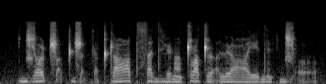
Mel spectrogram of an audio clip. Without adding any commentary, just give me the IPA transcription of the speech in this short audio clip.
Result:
d͡ʑ ɔ ʈ͡ʂ ḛ tˤ ɖ͡ʐ ɛ̰ k ɛ̰ tˤ ʈ ɪ ʕ y tˤ s ɛ dʱ ɛ ɽ ɛ̃ tˤ ɭ e tˤ ɭ ɛ̰ l ə˞ ʕ e d ɛ̃ k d͡ʑ ɔ̰

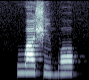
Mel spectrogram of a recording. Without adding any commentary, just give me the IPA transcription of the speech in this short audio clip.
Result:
w a˧ ʃ i˨ b ɔ˧

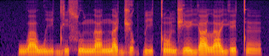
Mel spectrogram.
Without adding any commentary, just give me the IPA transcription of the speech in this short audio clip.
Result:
w a˧ w i˧ d i˧ s u˧ n a˧ n a˦ d͡ʒ ɔ˦ k͡p i˧ t ɔ̃˧ d͡ʒ e˦ j a˦˨ l a˧ j e˧ t ɛ̃˨

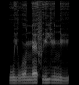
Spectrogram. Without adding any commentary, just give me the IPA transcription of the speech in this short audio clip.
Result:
w i˨ w o˧ n ɛ˧ f i˧ j i˦ n i˧

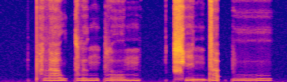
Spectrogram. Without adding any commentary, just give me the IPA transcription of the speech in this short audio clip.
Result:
pʰ l a˦˥ w k l ɯ˦˥ ŋ p l o˦˥ m | t͡ɕʰ i˩˦ n d a˦˥ ʔ p uː˦˥

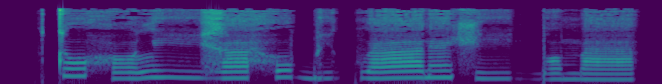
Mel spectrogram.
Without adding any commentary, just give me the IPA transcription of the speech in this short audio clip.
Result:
t o˦ h ɔ˨ l iː˦˨ ɣ a˧ h o˦ b i˨ kʷ aː˨˦ ɾ ɛ̃˦ ʃ iː˨ ɡ͡b ɔ˨ m a˨

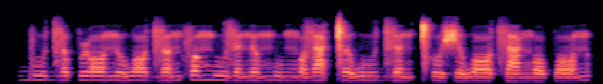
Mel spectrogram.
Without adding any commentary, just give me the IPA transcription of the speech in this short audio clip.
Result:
ɡ u d͡z ʌ p ɹ ɔ n ʊ w ɔ d͡z ʌ n f ʌ m u z ə n ə m u ŋ ɔ z a ǀ ə w u d͡z ə n ǀʰ ʊ ʃ ə w ɔ t͡s a ŋ ɔ p ɔ n

